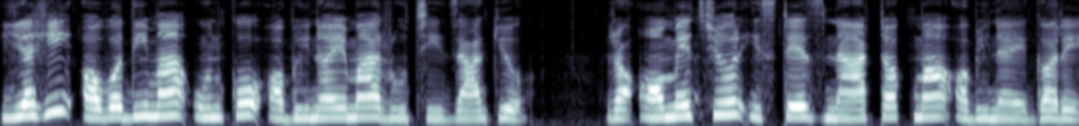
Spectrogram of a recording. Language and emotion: Nepali, neutral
